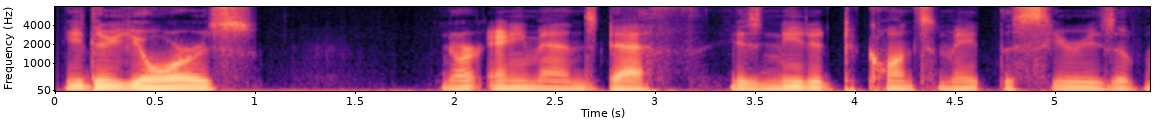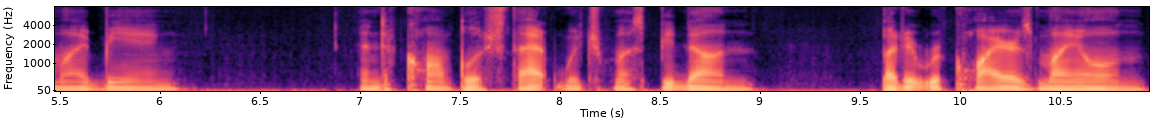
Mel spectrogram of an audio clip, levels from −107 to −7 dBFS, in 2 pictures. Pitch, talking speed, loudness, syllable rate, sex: 85 Hz, 150 wpm, -21 LUFS, 4.5 syllables/s, male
